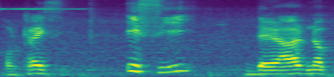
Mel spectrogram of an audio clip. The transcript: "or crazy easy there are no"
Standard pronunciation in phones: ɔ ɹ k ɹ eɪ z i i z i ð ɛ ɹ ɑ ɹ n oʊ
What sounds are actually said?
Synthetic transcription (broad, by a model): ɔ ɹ k ɹ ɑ s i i s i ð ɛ ɹ ɑ ɹ n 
